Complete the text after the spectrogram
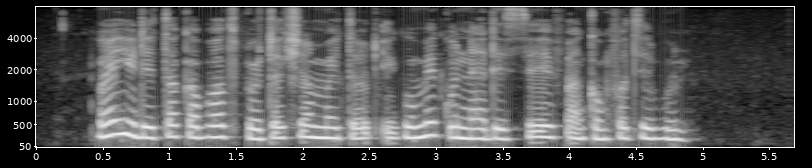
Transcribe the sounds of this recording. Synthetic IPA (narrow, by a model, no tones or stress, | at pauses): wɛ̃njudetɔkabaʊtpɹɔtɛkʃɔ̃nmɛtɔdḭtwimekũnadesefã̰nkɔ̃ɱfɔtʰebul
